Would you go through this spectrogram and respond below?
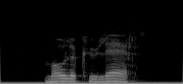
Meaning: molecular
- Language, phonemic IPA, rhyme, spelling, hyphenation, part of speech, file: Dutch, /ˌmoː.lə.kyˈlɛːr/, -ɛːr, moleculair, mo‧le‧cu‧lair, adjective, Nl-moleculair.ogg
